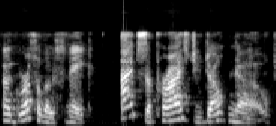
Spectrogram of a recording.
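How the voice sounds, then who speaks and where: A woman's voice: mid-range voice, big pitch swings, slow, a bit bright, highs cut off, a little hiss or hum. A woman voicing a small, clever and cheeky brown mouse from a picture book, in an emphatic storybook manner.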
